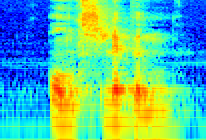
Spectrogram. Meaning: 1. to slip away, slide away 2. to escape, evade, get away
- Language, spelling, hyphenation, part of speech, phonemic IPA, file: Dutch, ontslippen, ont‧slip‧pen, verb, /ˌɔntˈslɪpə(n)/, Nl-ontslippen.ogg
